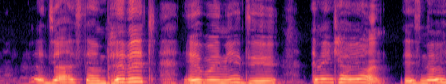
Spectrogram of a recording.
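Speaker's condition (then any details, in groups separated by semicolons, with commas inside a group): Cerebral palsy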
